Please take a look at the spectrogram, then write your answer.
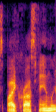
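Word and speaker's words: Spy × Family: It's Spy X Family, like Spy Cross Family? Or Yeah, something? but I've never heard anyone pronounce the X or Okay. cross, so I stopped doing it. Spy Family.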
